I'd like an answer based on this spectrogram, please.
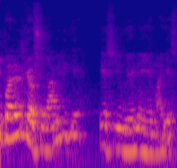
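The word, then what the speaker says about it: tsunami: और सुनामी का अगर स्पेलिंग कोई पूछे कि परीक्षा में पूछ जाता है कि सुनामी का चीज बताइए, टी साइलेंट होता है, टी पायलट क्या, सुनामी लिखिए, SUNAMIS हो गया सुनामी।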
